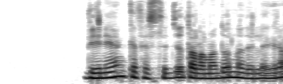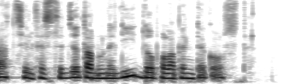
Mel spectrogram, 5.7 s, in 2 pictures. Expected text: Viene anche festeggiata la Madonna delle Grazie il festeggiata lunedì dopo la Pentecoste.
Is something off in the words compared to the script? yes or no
no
